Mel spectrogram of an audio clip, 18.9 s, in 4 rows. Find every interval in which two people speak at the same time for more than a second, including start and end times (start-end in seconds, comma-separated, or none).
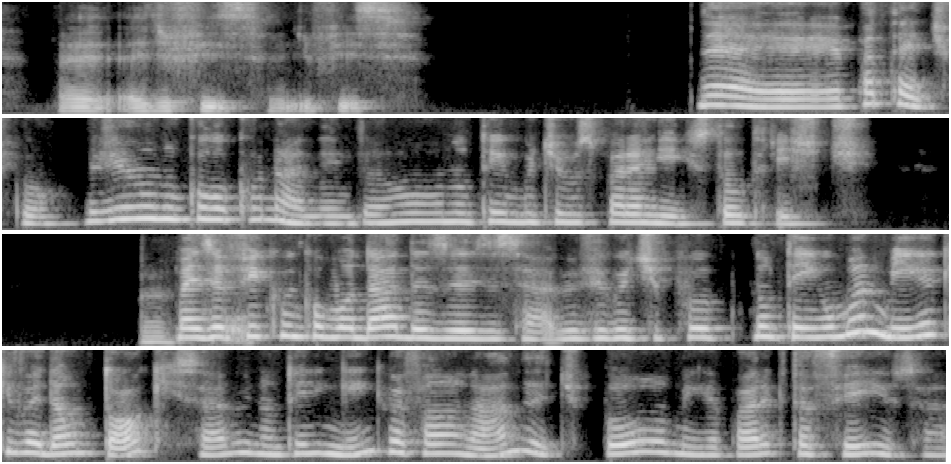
none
